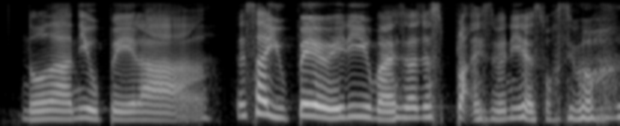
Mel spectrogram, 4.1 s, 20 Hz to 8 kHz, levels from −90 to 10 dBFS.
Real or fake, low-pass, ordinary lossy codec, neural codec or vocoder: real; 7.2 kHz; none; none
